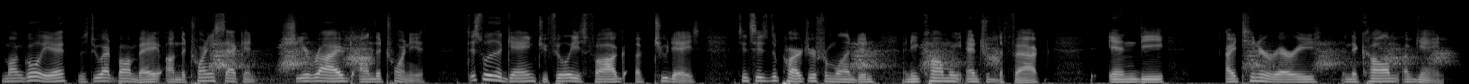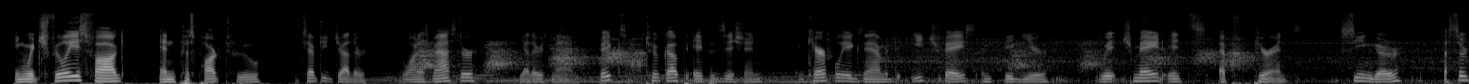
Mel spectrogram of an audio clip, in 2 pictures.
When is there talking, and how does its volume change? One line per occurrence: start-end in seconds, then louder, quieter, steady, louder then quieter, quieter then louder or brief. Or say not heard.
0.0-29.3 quieter.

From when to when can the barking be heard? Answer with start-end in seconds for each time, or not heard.
2.0-3.8, 8.4-10.1, 12.4-14.6, 18.8-21.2, 24.8-27.7.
